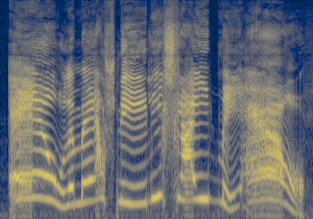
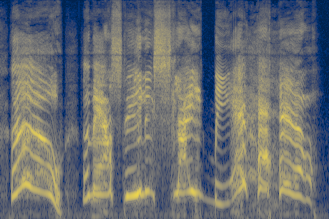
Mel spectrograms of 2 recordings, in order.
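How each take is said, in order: First: High mock whining wail; imitating whining. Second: Very high whiny rat howl; tearful howling. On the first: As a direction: ham up the rat's crying. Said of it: "his impression of the whining vermin". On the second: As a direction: howl like a crybaby. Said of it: "howling tearfully". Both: A narrator's reading.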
